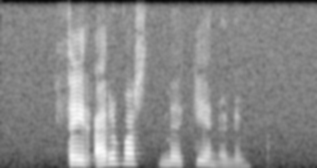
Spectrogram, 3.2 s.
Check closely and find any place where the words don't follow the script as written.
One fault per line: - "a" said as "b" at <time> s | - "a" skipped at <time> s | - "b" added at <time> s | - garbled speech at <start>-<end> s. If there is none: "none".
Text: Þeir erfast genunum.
- "með" added at 1.7 s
